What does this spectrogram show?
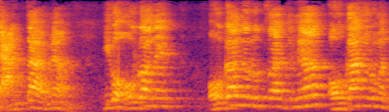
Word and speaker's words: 앉다: 그러니까 요거가 앞에 있는 게 지읒이 발음이 안 되죠. 그래서 안 요렇게 발음이 되는 거야.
